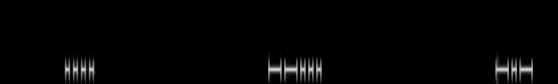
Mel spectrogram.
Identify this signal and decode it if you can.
Morse code, heard as a keyed tone, about 30 wpm, spaced as for 5 wpm, 700 Hz. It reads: H7K
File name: Lesson 36e - BT - Three Characters 30wpm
